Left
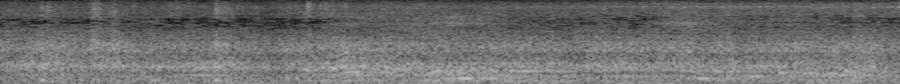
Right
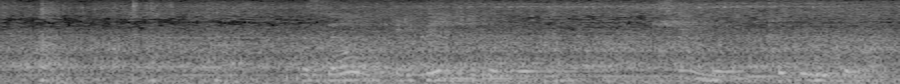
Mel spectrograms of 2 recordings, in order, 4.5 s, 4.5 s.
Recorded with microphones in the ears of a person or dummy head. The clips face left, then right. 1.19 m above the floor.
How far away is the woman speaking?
About 5 m.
